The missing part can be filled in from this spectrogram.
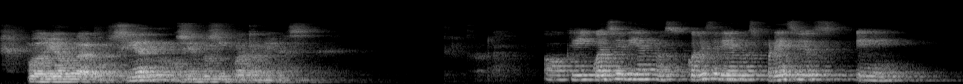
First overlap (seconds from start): none

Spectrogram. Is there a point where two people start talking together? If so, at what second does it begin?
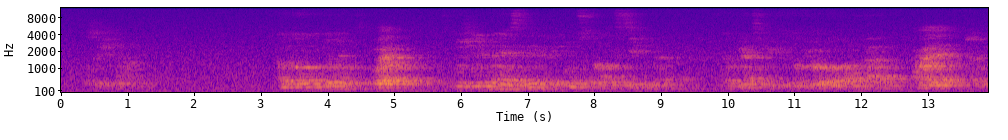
none

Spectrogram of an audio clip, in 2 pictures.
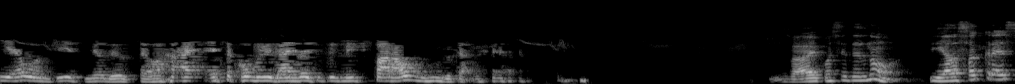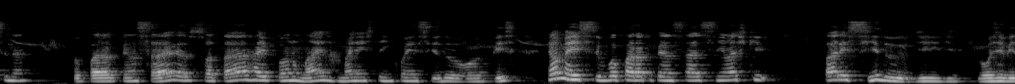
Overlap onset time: none

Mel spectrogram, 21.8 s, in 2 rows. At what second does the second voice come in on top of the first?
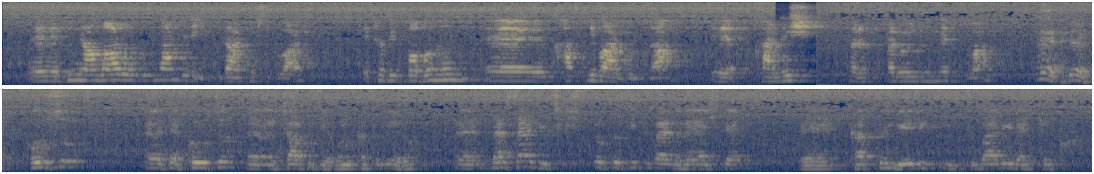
none

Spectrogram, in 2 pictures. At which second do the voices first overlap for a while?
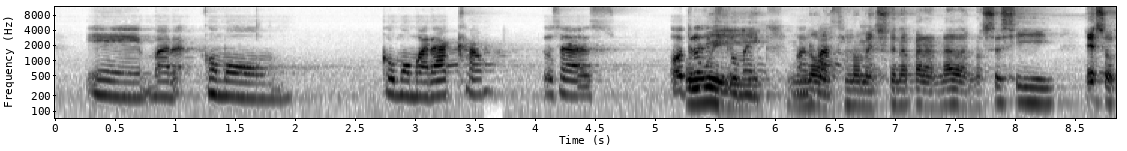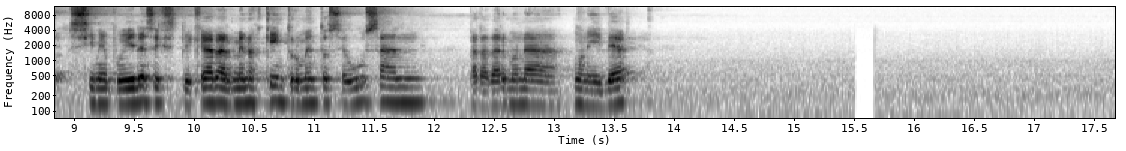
5.2 s

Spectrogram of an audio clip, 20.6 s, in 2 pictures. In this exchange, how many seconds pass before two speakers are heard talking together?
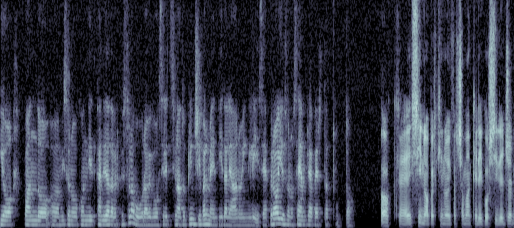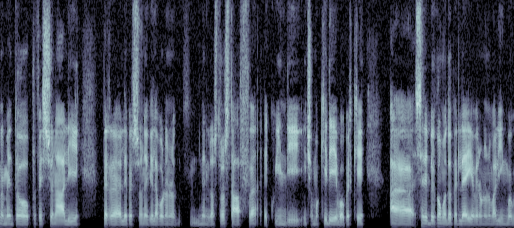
none

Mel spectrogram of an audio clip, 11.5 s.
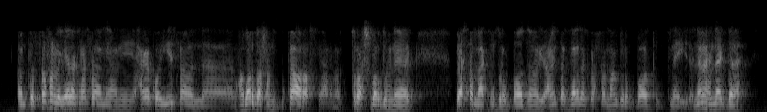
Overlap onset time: none

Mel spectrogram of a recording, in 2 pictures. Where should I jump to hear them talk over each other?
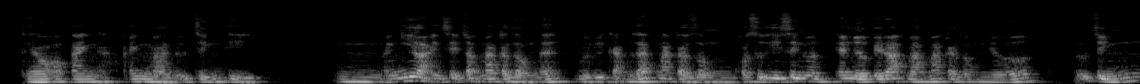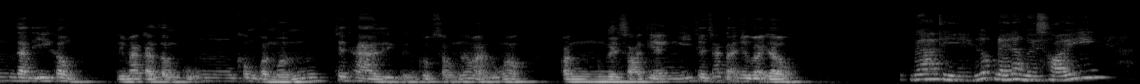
none

